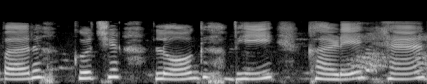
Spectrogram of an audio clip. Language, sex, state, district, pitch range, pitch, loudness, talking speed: Hindi, female, Punjab, Pathankot, 250-320 Hz, 265 Hz, -14 LUFS, 85 wpm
